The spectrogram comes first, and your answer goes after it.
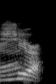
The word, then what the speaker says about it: Sheera: Say, how do you pronounce it? Is it Shira? Shira. Shira. You got it.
